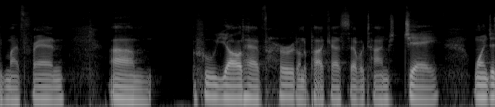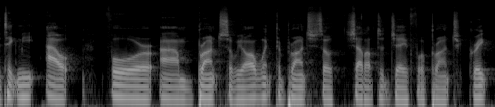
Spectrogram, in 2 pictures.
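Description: A young man with a very deep, low-pitched voice hosts a relaxed podcast conversation. He talks in a chatty, easygoing way and laughs often. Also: smooth. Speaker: podcast host. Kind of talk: casual chat.

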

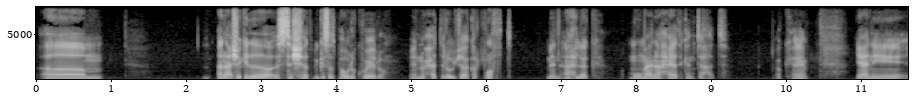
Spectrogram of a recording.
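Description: Man, guest author, rapid and insistent, dry close mic. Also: low voice, mellow, no room sound. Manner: emphatic, lecturing, mixes in English phrases and frequent "okay". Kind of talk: casual conversational interview.

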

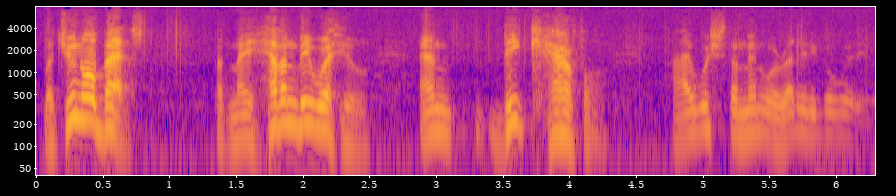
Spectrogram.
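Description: Cautious second-in-command, husky voice, old radio adventure acting, dull lo-fi recording. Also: male voice, fairly high pitch, lively intonation, fairly quick. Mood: concerned.

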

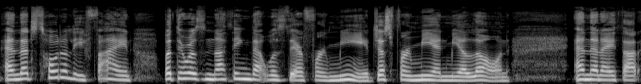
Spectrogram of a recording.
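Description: A woman in her forties, a podcast guest telling her story in a casual, animated way, often laughing and acting out old conversations. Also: mid-range voice, clear, resonant tone, no room sound, clean studio sound. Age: 40s. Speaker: podcast guest, portrait photographer.

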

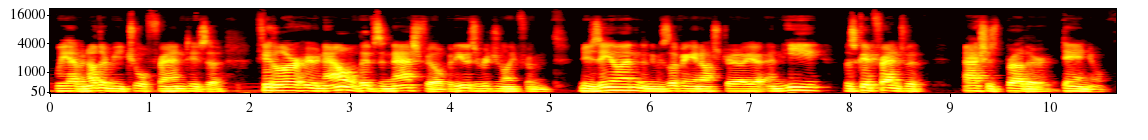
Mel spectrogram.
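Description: A man in his thirties with a fairly low voice recounts his musical upbringing in an unhurried interview. He rambles a little, circling back with ums and restarts as he remembers. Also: faint music behind. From North Carolina, USA. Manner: relaxed, rambling with many fillers and restarts. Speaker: musician guest. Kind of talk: casual interview storytelling.

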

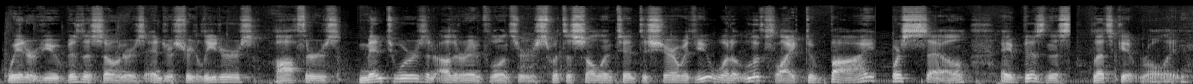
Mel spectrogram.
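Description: Faint music plays behind a man whose low, slightly bright voice moves at normal speed. He's hosting a podcast interview, chatting loosely with frequent restarts, stumbles and the filler "like."

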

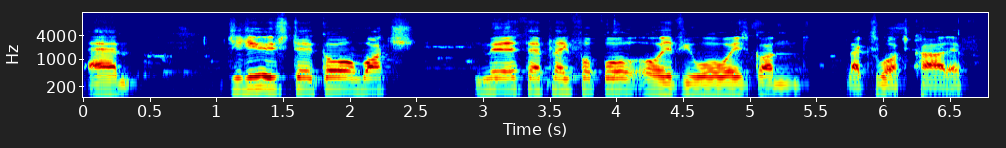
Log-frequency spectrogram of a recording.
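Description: Bloke doing a podcast interview, normal pitch, chatty and loose with his questions. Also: unhurried, no room sound, low-quality recording. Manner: informal, frequent "like" and tag questions. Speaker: podcast host. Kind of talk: casual conversational interviewing.

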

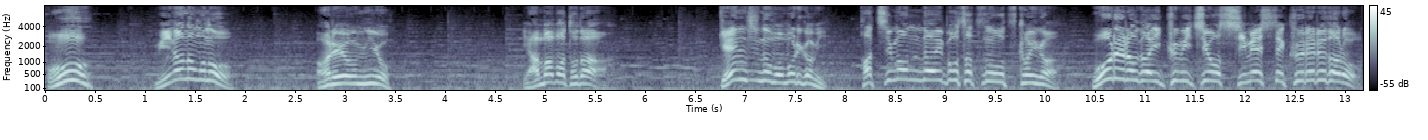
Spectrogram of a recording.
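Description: A man's voice: very high voice, sing-song, slow pace, pauses often, pushed and bright, soft background music, exaggerated voice. A man playing a proud samurai commander, proclaiming grandly to his army like a town crier in a period drama. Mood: resolute. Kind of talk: period audio drama acting.

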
